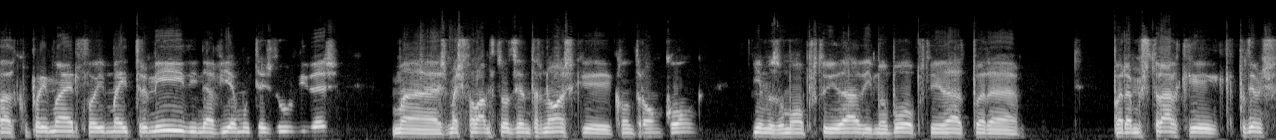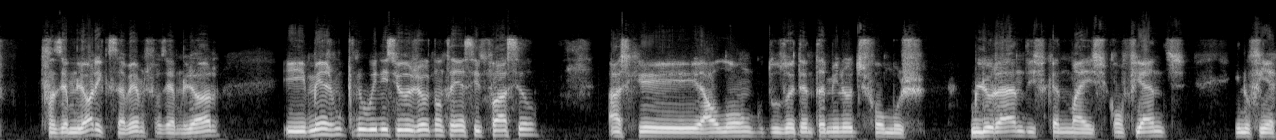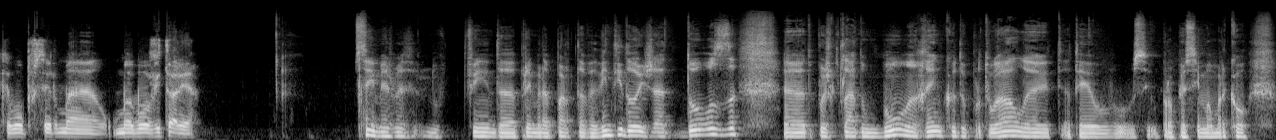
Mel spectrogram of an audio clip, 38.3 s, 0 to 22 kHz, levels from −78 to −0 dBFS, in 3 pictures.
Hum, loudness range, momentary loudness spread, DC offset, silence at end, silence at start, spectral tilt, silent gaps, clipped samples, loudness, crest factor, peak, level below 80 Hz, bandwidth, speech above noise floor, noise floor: none; 2 LU; 7 LU; under 0.1%; 0 s; 0 s; -5 dB/octave; none; under 0.1%; -14 LUFS; 14 dB; -2 dBFS; -50 dBFS; 14.5 kHz; 47 dB; -61 dBFS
